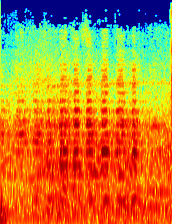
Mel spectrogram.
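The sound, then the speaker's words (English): A Lamborghini sports car drives past on a road beside a small street protest, its engine a steady, loud roar that swells briefly and blends with traffic noise. “There goes a Lamborghini.”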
